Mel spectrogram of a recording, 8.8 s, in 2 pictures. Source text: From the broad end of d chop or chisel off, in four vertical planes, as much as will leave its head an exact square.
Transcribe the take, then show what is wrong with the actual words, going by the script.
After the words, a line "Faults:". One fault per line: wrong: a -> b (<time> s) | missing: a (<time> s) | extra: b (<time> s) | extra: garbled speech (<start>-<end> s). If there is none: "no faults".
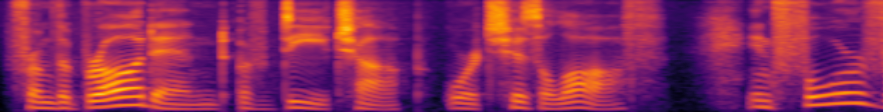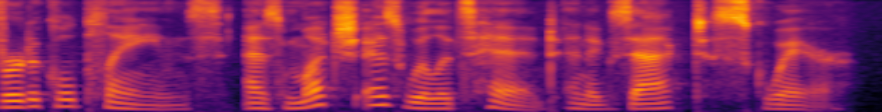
From the broad end of d chop or chisel off, in four vertical planes, as much as will its head an exact square.
Faults:
missing: leave (6.6 s)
